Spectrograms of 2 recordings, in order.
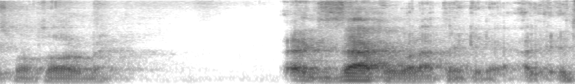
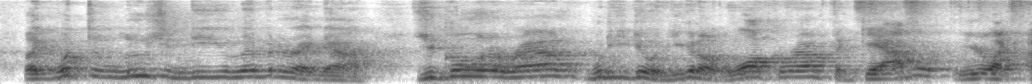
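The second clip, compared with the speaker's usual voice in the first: usual speaking voice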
